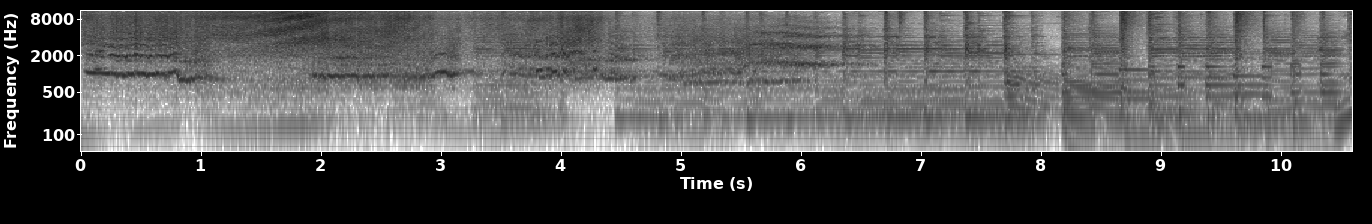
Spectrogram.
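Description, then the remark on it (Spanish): A car engine revs hard while tires squeal and skid in long, loud screeches, followed by a flurry of sharp rhythmic bursts, with no voices. “te he traído un petróleo, vamos, de puta madre, este, con este tú lo pones en el coche y esto, vamos, sueltan las bielas que mete miedo.”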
